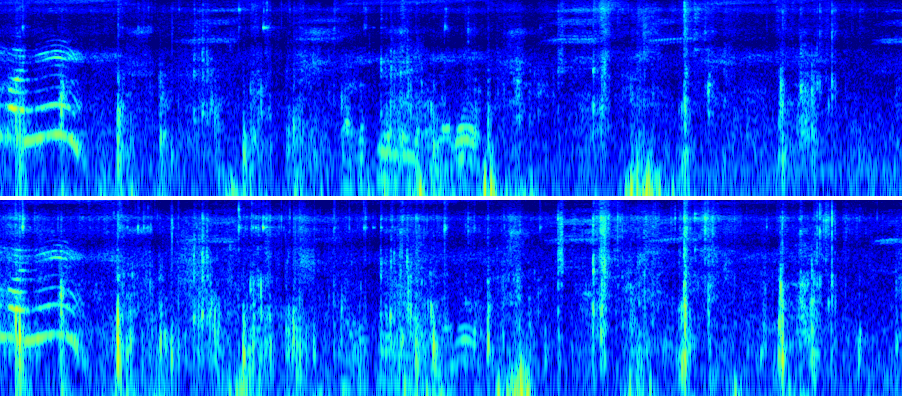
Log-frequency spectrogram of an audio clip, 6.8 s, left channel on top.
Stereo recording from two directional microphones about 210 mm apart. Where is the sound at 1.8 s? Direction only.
50° right (ahead or behind).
